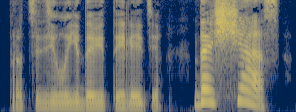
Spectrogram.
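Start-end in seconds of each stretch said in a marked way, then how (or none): 2.0-2.8 barked out, pitched-up delivery. First-person narrator answers a lady's accusation of lying: barked. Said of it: "гаркнула я".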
